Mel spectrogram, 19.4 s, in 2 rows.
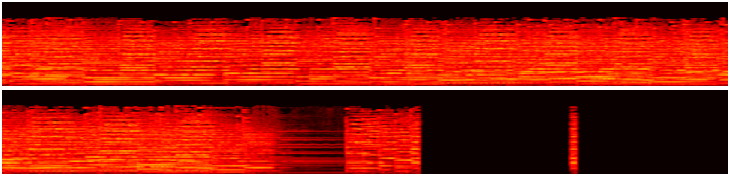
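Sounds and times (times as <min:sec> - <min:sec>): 
instrumental music: 0:00.0 - 0:15.3.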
